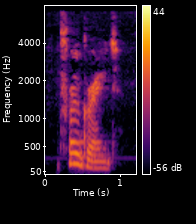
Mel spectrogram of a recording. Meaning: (adjective) 1. Moving in a forward direction, especially with respect to other bodies in the same system 2. Being a metamorphic change resulting from a higher pressure or temperature
- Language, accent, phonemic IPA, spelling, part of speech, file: English, Southern England, /ˈpɹəʊɡɹeɪd/, prograde, adjective / verb, LL-Q1860 (eng)-prograde.wav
